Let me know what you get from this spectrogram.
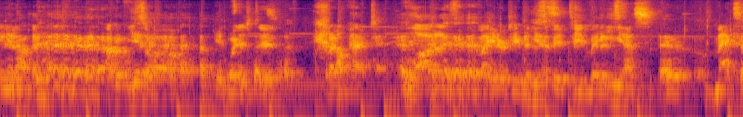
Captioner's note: laugh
